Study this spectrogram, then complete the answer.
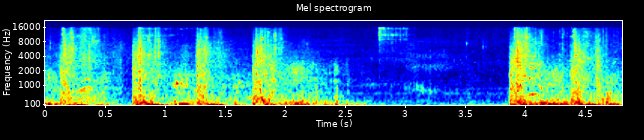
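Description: Repeated attack fire in the video game Diablo III, heavy booming bursts with short gaps between them, followed by a quieter stretch and then another loud salvo.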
